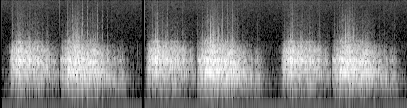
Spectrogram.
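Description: Three smooth, hollow breath cycles with an expiration as long as inspiration: normal bronchovesicular breath sounds.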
